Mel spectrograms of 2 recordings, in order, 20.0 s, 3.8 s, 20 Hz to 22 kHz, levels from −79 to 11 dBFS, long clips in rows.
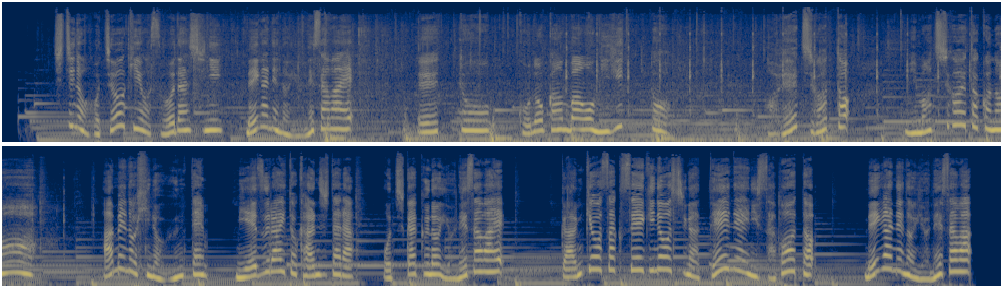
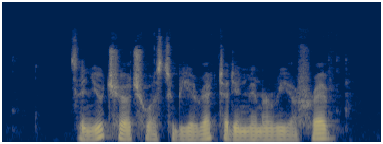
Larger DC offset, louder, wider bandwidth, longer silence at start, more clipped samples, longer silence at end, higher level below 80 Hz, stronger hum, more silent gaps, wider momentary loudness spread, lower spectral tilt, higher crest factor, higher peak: neither; first, -18 LUFS vs -22 LUFS; first, 19 kHz vs 10.5 kHz; second, 0.15 s vs 0.7 s; neither; second, 0.3 s vs 0.45 s; first, -34 dBFS vs -40 dBFS; neither; neither; first, 13 LU vs 5 LU; about the same, -5 dB/octave vs -6 dB/octave; second, 14 dB vs 20 dB; about the same, -4 dBFS vs -4 dBFS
